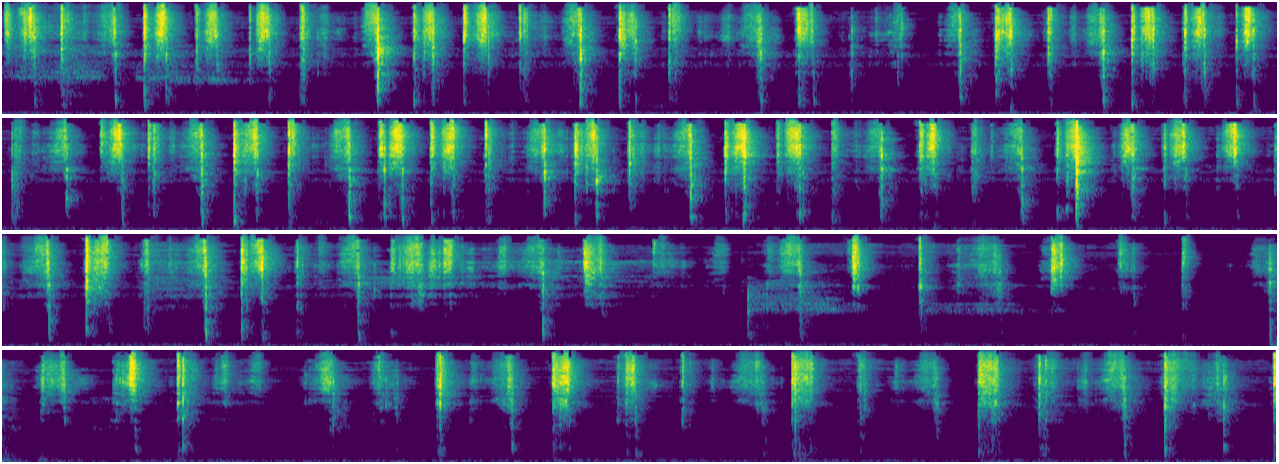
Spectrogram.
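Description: Magic: The Gathering cards are shuffled by hand over a long stretch, a fast run of crisp riffles and snaps, close and quiet, with no one talking.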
